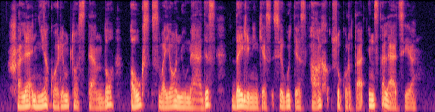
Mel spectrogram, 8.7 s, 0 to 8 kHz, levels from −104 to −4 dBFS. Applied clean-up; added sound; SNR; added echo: none; none; none; none.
